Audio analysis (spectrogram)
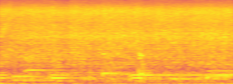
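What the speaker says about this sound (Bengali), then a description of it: "বন্ধুরা দেখো, তেলটা গরম হয়ে গেছে, আমি আলুটা একটু দিয়ে দিচ্ছি।" Potatoes fry loudly in hot oil for a street-style ghugni, a dense, close, continuous sizzle and crackle with no voices.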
